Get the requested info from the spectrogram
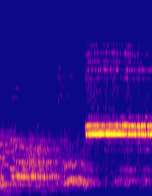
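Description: Referee's whistle blown once, a steady shrill blast of about a second starting just past the middle, signalling the kick-off.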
